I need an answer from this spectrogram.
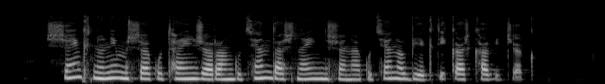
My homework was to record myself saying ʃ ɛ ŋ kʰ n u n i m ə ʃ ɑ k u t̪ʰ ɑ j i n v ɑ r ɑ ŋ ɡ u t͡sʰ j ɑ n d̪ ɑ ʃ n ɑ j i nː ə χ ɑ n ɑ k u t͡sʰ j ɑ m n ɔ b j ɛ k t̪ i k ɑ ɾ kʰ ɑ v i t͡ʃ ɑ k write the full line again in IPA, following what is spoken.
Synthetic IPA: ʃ ɛ ŋ kʰ n u n i m ə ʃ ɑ k u t̪ʰ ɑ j i n ʒ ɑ r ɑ ŋ ɡ u t͡sʰ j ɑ n d̪ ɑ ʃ n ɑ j i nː ə ʃ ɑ n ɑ k u t͡sʰ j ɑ n ɔ b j ɛ k t̪ i k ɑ ɾ kʰ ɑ v i t͡ʃ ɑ k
